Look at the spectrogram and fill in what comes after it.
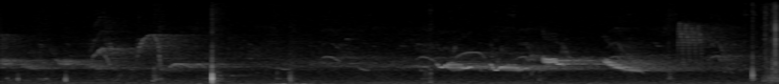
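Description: Small birds chirping: quick, high, arching chirps repeated many times over, with one sharp click about a second and a half in.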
